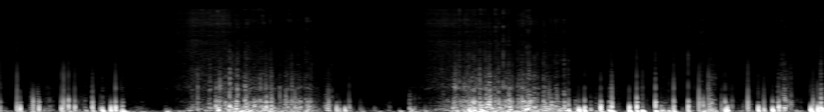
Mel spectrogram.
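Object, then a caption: Flat piece of tree bark. Long nails tap and scratch the rough, cracked, flaky outer side of a flat piece of tree bark held in both hands. Quick, dry, low taps open and close the clip, with two longer stretches of rasping scratching in between.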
